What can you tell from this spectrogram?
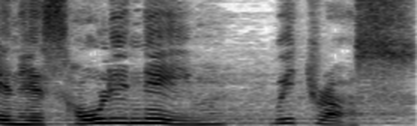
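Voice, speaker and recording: Room echo is audible as a woman speaks. Her pace is very slow, with ordinary pitch variation. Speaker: lector. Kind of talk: scripture reading aloud. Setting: cathedral.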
